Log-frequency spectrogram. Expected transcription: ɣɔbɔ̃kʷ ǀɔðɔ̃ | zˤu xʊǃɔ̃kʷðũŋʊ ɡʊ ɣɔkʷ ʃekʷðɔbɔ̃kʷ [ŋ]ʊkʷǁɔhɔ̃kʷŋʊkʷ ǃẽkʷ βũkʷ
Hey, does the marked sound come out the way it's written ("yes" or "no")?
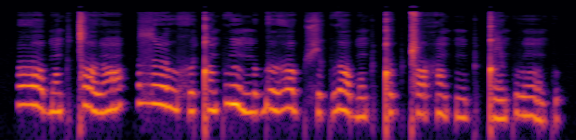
no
